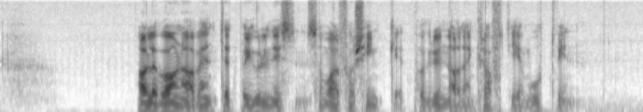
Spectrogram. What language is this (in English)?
Norwegian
